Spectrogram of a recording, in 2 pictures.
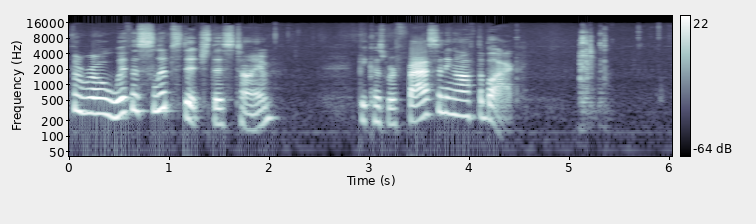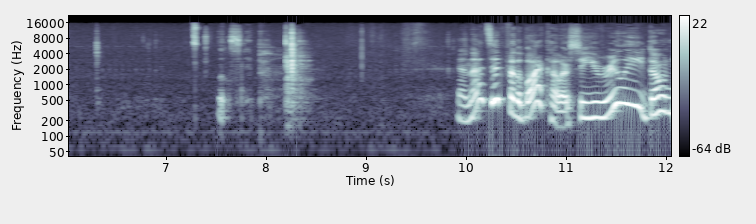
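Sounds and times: rustle of yarn and hook: 8.8s - 9.6s.

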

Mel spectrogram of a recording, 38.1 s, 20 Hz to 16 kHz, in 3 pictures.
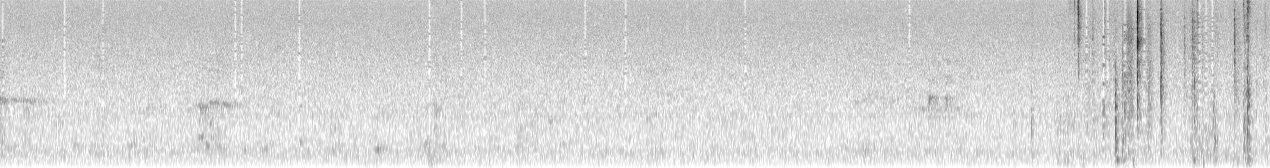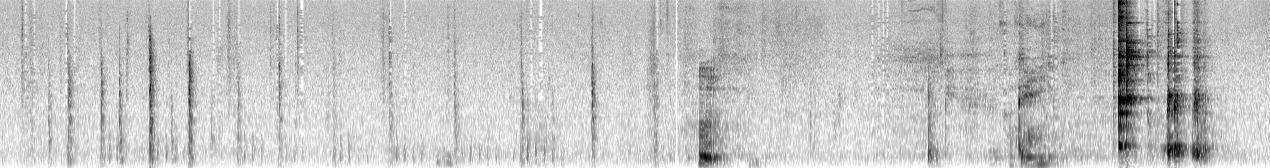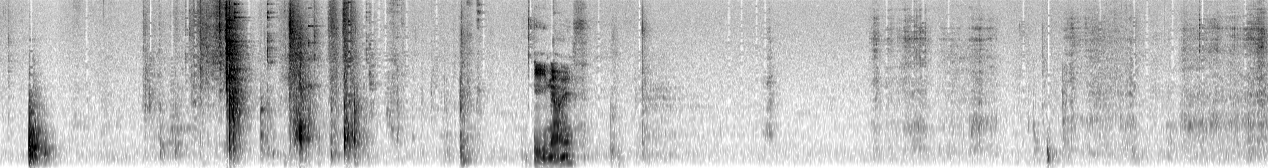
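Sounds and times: tools knocking and clattering: 10.8s - 19.4s.

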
